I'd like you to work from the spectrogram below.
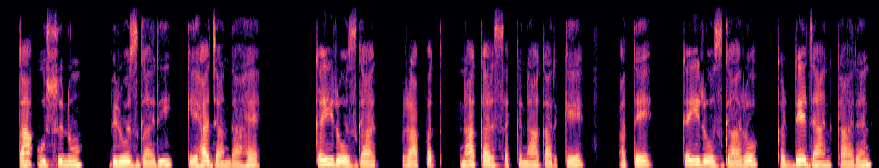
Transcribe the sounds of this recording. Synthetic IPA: t̪ãːʔʊsnũː | bɪɾoːd͡ʒɡaːɾikeɦad͡ʒãːnd̪aɦɛː | kəiɾoːzɡaːɾ | pɾaːpət̪ | nakəɾsəknakəɾke | ət̪eː | kəiɾoːzɡaːɾõː | kəɖːed͡ʒaːnkaːɾən

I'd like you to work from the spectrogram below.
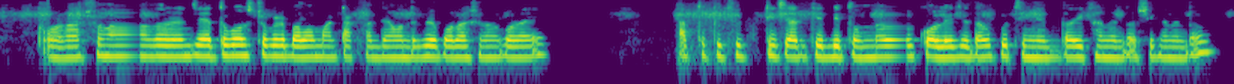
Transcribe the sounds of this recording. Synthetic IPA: pɾɔɾaʃonad̪ɔɾend͡ʑeɛt̪okɔsʈokoɾebabamaʈakad̪ɛamad̪eɾɡʱoɾepɔɾaʃonakɔɾaj | a̰t̪okit͡ɕʰuʈit͡ɕaɾkebet̪ond̪akɔled͡ʑed̪aokut͡ɕʰined̪aekʰaned̪aʃekʰaned̪ao

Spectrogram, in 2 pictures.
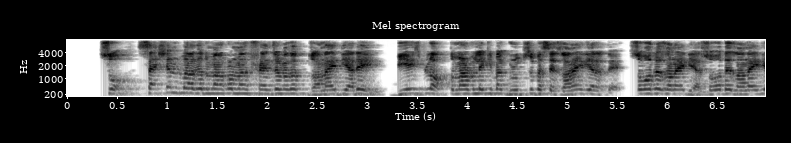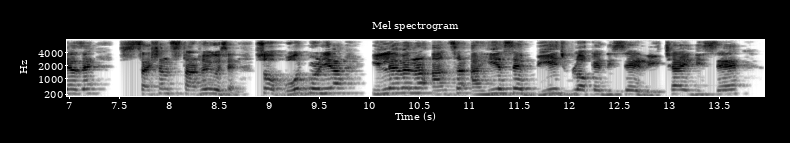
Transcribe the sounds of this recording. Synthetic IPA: sosɛsɔntʊbalɔɡɛtʊmalʊkɔɹmazɔpʰɹɛndzɔɹmazɔt̚zɔnajdijadejbiet͡ʃblɔk̚tʊmaɹbulɛk̬ibaɡɹupsupasɛzɔnajdijatatɛ̰sobɔtɛzɔnajdijasɔbɔtɛzɔnajdijazɛsɛsɔnstaɹtɦojɡojsɛ | soboɦut̚boɦijailɛmɛnɔɹʔansɔɹʔaɦiasɛbied͡ʒblɔkɛdisɛɹit͡ʃʰajdisɛ

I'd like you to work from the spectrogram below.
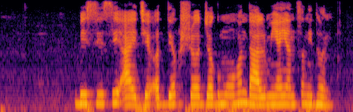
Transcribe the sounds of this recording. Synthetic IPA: bisisiajt͡ɕeʔəd̪ʱjəkʂəd͡ʑəɡmoɦənd̪ʱalmijajant͡sənid̪ʱən

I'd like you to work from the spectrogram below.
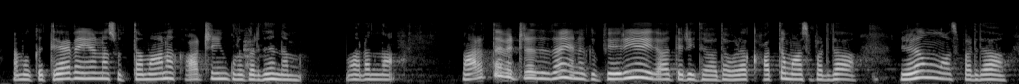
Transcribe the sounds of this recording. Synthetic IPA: nɐmɐkːɯt̪eːʋɐjaːnɐsʊt̪ːɐmaːnɐkaːʈrijʊ̃nkɔɽɯkːɯɾɐðɯnɐm | mɐɾɐnd̪ãː | mɐɾɐt̪ːɐʋɪʈːɾɐðɯt̪ãːɛnɐkːɯpɛɾɪjɐɪðaːt̪ɛɾɪjɐðɯɐðɐʋɐɽɐkaːt̪ːɯmaːsɐ̥pːɐɽɯðaː | nɪɻɐmɯmaːsɐ̥pːɐɽɯðaː

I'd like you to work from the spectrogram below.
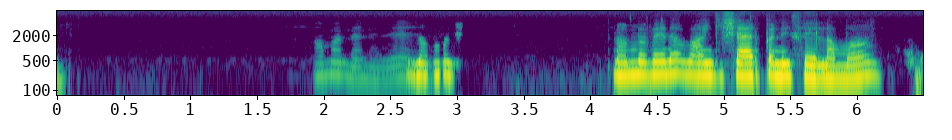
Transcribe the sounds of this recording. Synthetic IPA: nɐmːɐ | nɐmːɐʋeːnaːʋaːŋɡiʃaːɾpɐɳːisɛjːɐlaːmːaː

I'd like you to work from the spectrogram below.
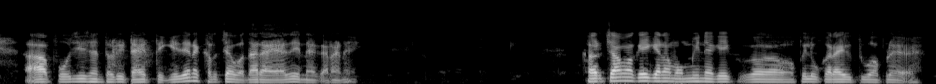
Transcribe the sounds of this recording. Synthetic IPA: a̰pod͡ʒiʃənt̪ʰoɽiʈajəʈ̚t̪ʰəɡet͡ʃʰenekʰəɾt͡ʃaʋəd̪ʱaɾeajat͡ʃʰeːnaka̰ɾəɳ̃e | kʰəɾt͡ʃamãkəikenaməmːinekəikəpilũkəɾajũt̪jũapɽ̃e

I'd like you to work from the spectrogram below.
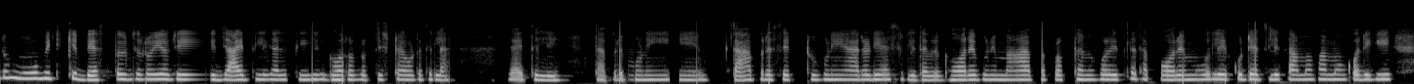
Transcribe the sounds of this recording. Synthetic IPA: kt̪umũbiʈi̥kebɛst̪od͡ʒeɾojad͡ʒed͡ʒajt̪ʰilikalit̪ʰiliɡʱɔɾɔpɾɔt̪iʃʈʰaɛoʈat̪ʰila | d͡ʒajt̪ʰili | t̪aɾpɔɾepuɽ̃it̪apɔɾeseʈʰːupuɽ̃iaɾɔɽiasit̪lit̪apɔɾeɡʱɔɾepuɽ̃imãpapɾɔt̪ʰːamepɔɾet̪ʰilat̪apɔɾemũɡoliekuʈiat̪ʰilikamɔkʰamɔkɔɾiki

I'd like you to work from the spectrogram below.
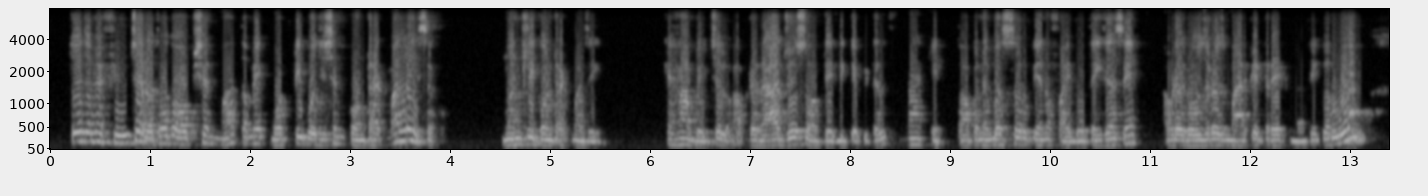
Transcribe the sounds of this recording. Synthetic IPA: t̪oet̪əmefjut͡ʃəɾət̪ʰʋat̪oɔpʃənmãt̪əmeːk̚moɭʈipod͡ʒiʃənkɔɳʈɾak̚ʈmãləiʃəko | mənʈlikɔɳʈɾak̚ʈ̚mãd͡ʒəi | keɦãbʱəjt͡ʃalo̰ʔa̰pɽ̃eɾad͡ʒosõab̚ɖelikɛpiʈəlnakʰint̪oapəɳnebəsːoɾupjanofajd̪ot̪ʰəid͡ʒaʃe | a̰pɽ̃eɾod͡ʒɾod͡ʒmaɾkeʈɾeʈnət̪ʰikəɾʋũ

